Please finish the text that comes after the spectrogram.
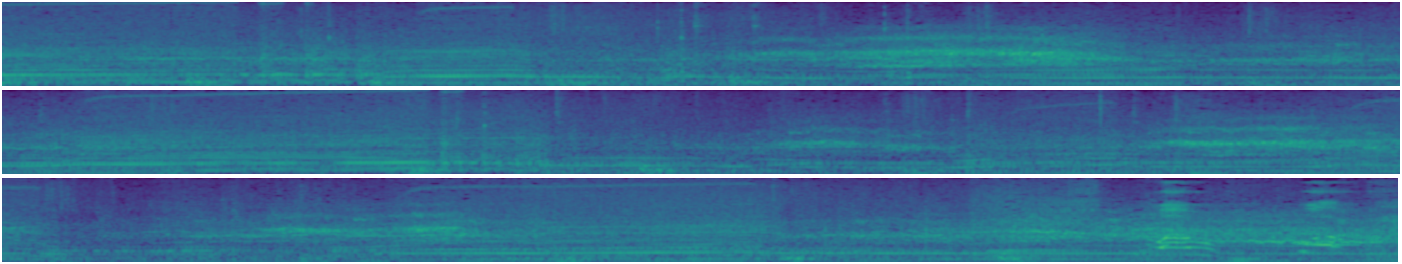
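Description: Race cars in the Gran Turismo Sport racing game, with a virtual reality setup and racing wheel, chasing a Ferrari: sustained engine whine rising and falling through gear changes, with tire squeals and skids. Someone talks over it.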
